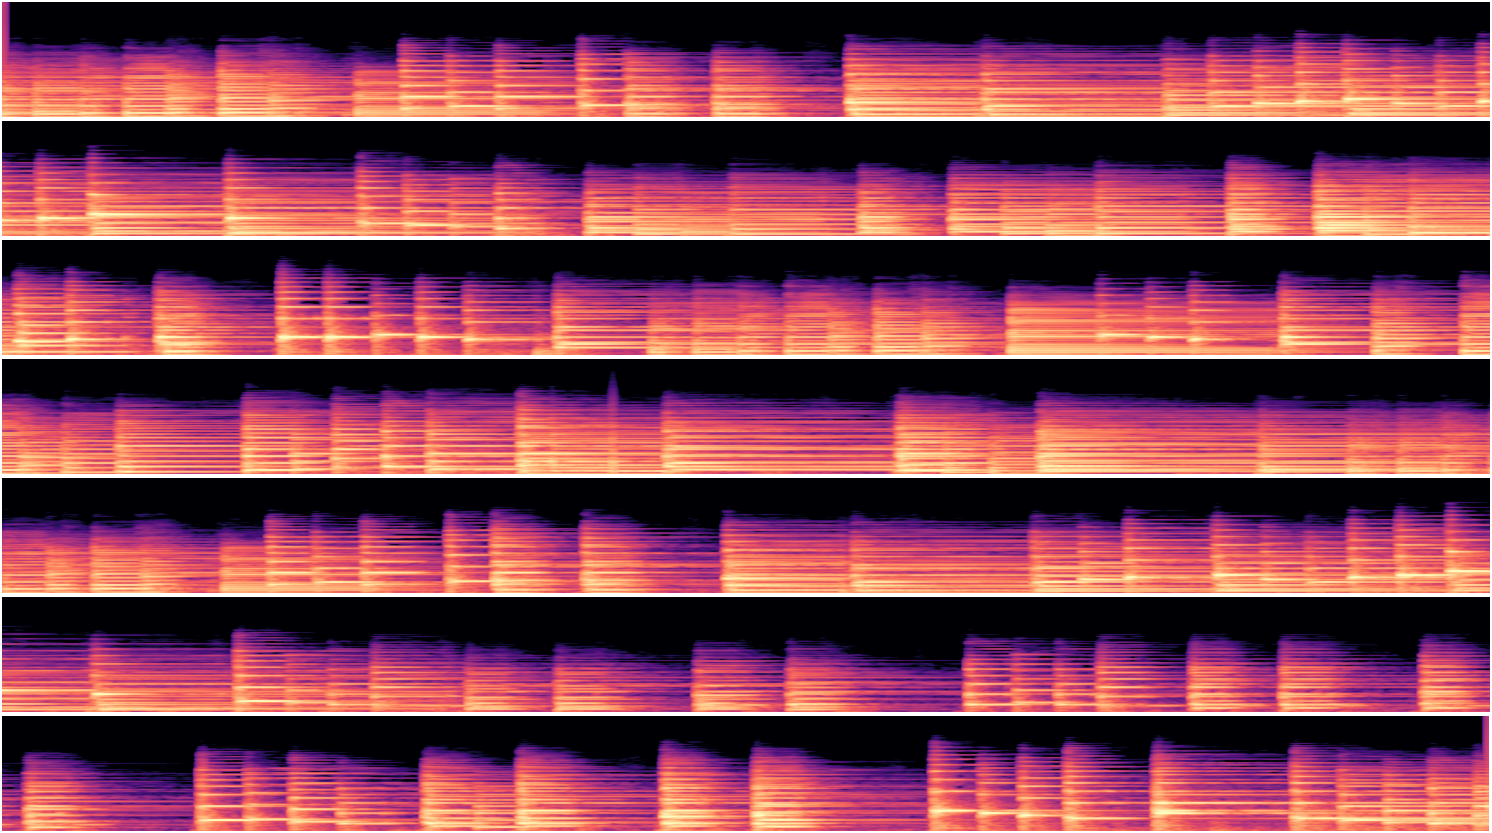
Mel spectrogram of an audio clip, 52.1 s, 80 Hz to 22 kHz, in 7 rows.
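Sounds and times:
jazzy solo piano: 0.0s - 52.0s.

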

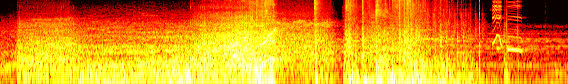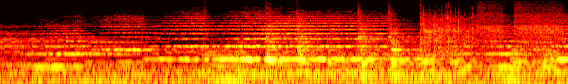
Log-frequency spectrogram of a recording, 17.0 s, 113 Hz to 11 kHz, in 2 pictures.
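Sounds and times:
orchestral music: 7.4s - 17.0s.

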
